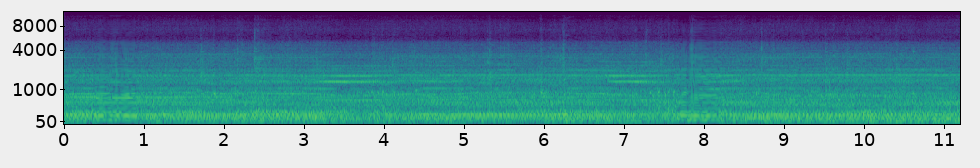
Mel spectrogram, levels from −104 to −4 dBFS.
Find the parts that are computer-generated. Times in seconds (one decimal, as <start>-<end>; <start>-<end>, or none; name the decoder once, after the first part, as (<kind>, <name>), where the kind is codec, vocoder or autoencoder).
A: 0.4-0.9 (vocoder, BigVGAN v2); 7.7-8.2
